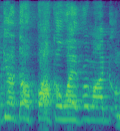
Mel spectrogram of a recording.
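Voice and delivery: high, loud furious screaming; she-devil screaming. Retold or imitated. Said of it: "She's like".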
